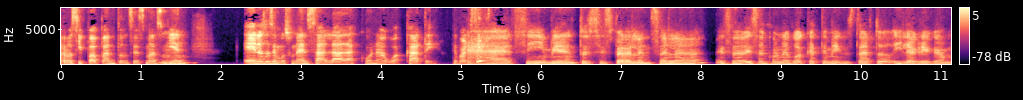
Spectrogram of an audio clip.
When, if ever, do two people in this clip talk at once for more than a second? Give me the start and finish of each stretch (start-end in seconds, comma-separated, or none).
none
